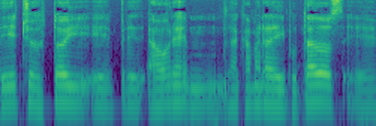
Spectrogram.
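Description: A woman talks in a dry sound with no echo. The background is quiet. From Argentina, La Plata; Argentina. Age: 50s. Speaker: political activist; guest. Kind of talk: radio interview. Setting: radio studio. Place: studio. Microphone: studio mic.

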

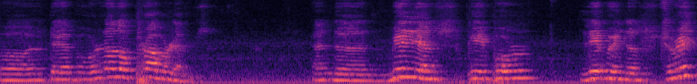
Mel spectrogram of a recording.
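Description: A man's high-pitched voice with audible room echo and light background noise. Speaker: speaker. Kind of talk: talk or interview answer. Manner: aged, halting elderly voice. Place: hall.

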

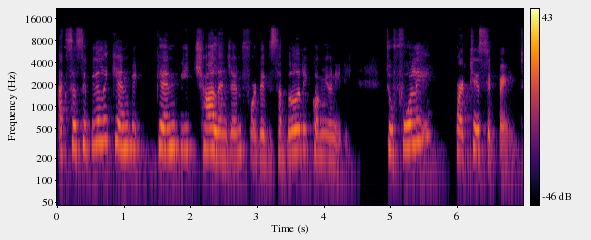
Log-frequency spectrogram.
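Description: A woman with a Spanish accent speaks at a moderate pace in a high voice. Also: ordinary pitch variation. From Costa Rica. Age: 60s. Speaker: retired university director. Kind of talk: panel presentation. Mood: formal, appreciative. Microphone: video call.

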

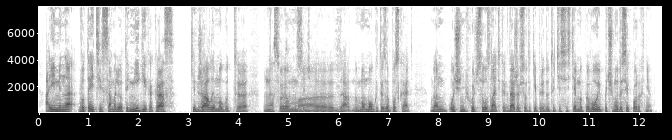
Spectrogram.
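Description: Delivered at a moderate pace with fairly even intonation, the voice has vocal fry against a quiet background. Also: man, medium pitch for a man. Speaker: TV news presenter. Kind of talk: TV news interview. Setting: studio. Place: studio.

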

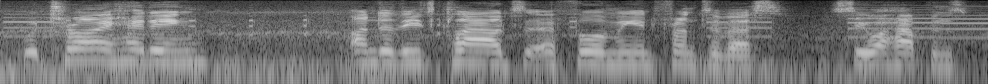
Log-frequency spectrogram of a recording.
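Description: Recorded with a dry sound and no echo but noticeable background noise, a man speaks at a moderate pace with ordinary pitch variation. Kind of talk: radio talk with teammates. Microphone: helmet.

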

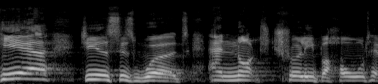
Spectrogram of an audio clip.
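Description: Against a quiet background, a man with a high voice speaks using lively intonation. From England. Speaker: pastor. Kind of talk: sermon. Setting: church. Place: stage.

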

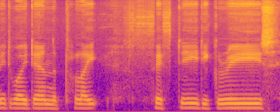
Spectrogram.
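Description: Speaking at a very slow pace, a man of medium pitch has a fairly bright tone.

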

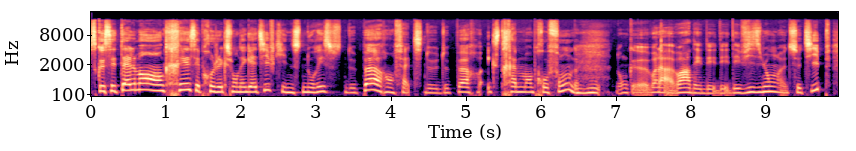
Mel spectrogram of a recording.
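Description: A woman talks fairly slowly with lively intonation against a quiet background. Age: 30s. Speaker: philosophy teacher and author; philosophy teacher. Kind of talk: casual chat. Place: home room. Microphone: studio mic.

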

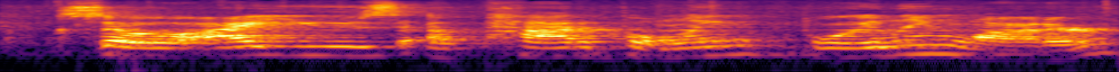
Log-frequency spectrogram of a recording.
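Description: Audible room echo surrounds a woman who speaks at a fairly slow pace. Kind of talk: tutorial. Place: kitchen. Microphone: camera far.

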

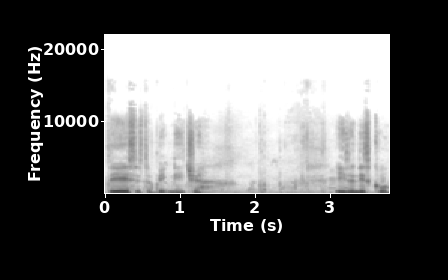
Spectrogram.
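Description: Over light background noise, a man talks at a fairly slow pace with a fairly low pitch and a dry sound with no echo. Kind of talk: property tour commentary. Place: garden. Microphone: phone near.

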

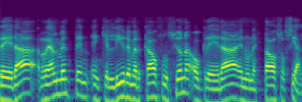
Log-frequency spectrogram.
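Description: Against a quiet background, a man with a Chilean accent speaks fairly slowly at medium pitch with lively intonation. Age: 40s. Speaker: political commentator. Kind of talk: political commentary monologue. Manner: halting.

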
